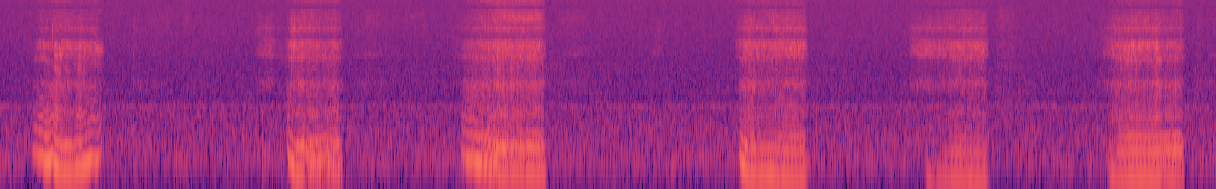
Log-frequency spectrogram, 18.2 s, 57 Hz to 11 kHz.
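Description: Loud, rattling snores in a sleeping dog, about six in 18 seconds, roughly 20 a minute: snoring.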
